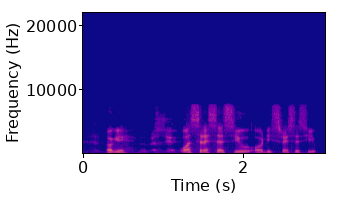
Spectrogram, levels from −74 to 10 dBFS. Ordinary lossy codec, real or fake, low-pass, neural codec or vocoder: none; fake; none; codec, 16 kHz, 0.8 kbps, ZipCodec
